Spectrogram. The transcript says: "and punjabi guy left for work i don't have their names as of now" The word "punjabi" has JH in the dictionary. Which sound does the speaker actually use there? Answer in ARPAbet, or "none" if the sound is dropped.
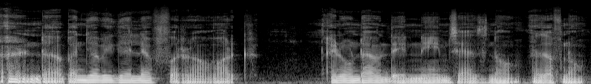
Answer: JH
